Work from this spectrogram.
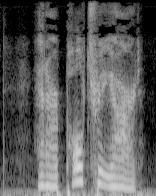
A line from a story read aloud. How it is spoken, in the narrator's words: exclaimed Herbert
